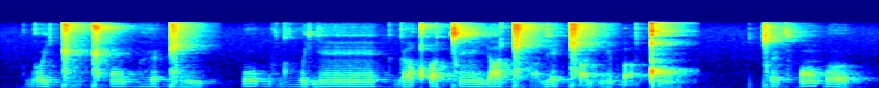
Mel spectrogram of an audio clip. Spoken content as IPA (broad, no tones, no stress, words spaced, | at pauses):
ɡʊːjɡ͡ǁɔ̃ǁʰɔ̃ɡ bʱøɡ͡ǁẽj | ubṵ dʱujɡẽː | ɡøjqʼy ǀẽːja ǁʰa̰ɡe ǁa̰jɡẽɓa̰ǃɔ̃ɡ | ǀøt͡sʼɔ̃ pʊ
